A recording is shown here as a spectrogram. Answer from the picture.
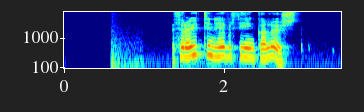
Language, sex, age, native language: Icelandic, female, 50-59, Icelandic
